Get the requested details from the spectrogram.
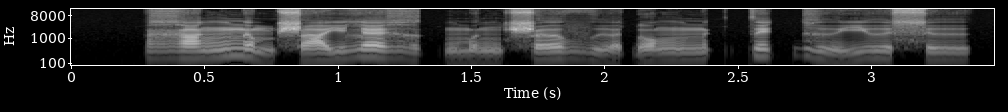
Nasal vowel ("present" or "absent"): absent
